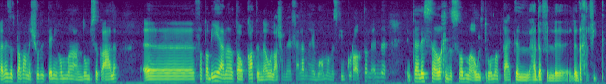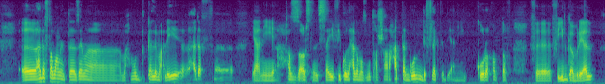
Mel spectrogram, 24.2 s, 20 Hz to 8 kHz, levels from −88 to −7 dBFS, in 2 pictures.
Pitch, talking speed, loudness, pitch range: 105 Hz, 150 wpm, -22 LUFS, 95-110 Hz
